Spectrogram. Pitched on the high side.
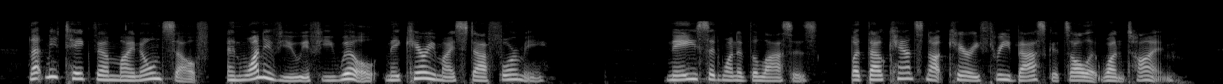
Yes: high, 205 Hz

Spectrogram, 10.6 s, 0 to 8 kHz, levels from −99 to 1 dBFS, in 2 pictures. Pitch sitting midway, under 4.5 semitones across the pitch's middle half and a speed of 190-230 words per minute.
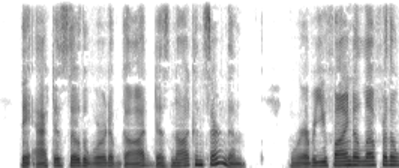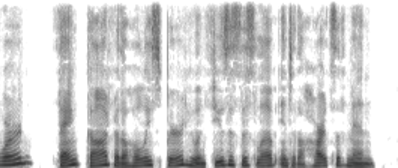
No: medium, 150 Hz; average, 5.2 semitones; average, 200 wpm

